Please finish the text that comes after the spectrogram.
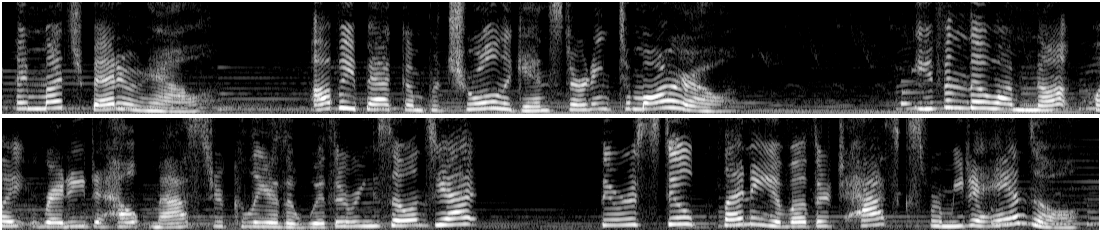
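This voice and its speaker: A woman's voice: very high-pitched, animated, a little fast, a bit bright, soft background music. A woman voicing an earnest, shy teenage girl, a trainee forest ranger in a video game, speaking sincerely and a little hesitantly. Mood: earnest, determined.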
